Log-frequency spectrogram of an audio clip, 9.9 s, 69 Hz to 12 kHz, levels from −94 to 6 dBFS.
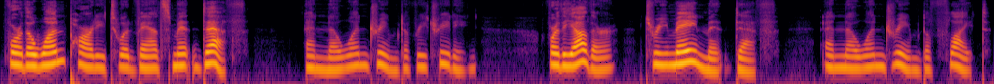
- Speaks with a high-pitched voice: Yes, high, 200 Hz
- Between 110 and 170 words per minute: Yes, average, 165 wpm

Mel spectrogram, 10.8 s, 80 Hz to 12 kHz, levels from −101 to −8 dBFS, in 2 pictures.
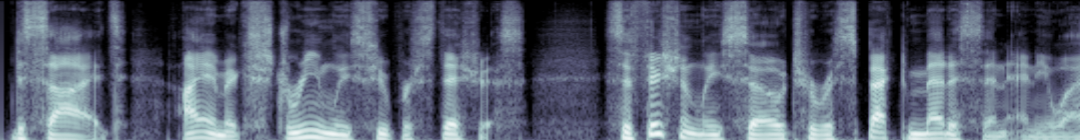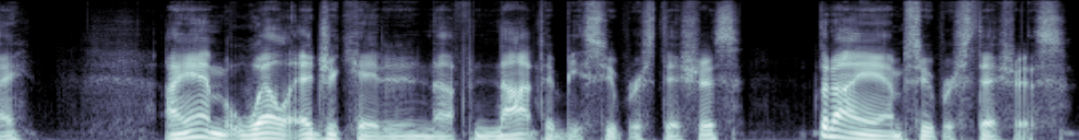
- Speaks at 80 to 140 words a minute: Yes, slow, 135 wpm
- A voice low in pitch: Yes, low, 105 Hz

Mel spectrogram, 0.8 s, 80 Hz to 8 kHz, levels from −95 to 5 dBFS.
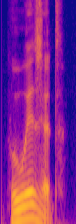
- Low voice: Yes, low, 110 Hz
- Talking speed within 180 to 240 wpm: Yes, fast, 235 wpm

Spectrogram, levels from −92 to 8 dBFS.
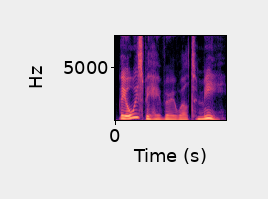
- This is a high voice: Yes, high, 200 Hz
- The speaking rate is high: Yes, fast, 250 wpm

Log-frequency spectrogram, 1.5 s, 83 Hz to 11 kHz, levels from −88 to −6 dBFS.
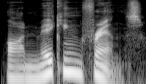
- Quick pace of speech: No, slow, 125 wpm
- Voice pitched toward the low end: Yes, low, 120 Hz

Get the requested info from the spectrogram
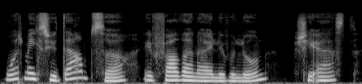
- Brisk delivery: Yes, fast, 215 wpm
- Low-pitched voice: No, high, 200 Hz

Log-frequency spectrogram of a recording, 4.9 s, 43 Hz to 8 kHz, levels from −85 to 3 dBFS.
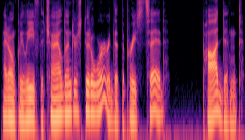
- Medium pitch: No, low, 105 Hz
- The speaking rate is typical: Yes, average, 170 wpm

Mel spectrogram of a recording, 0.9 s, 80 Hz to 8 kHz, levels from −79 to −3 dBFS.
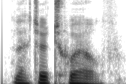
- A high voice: No, low, 100 Hz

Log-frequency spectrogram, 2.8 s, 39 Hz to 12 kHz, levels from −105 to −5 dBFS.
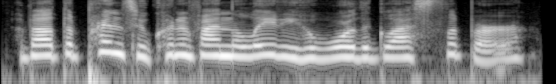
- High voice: Yes, very high, 250 Hz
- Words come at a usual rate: No, fast, 280 wpm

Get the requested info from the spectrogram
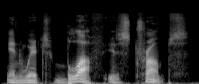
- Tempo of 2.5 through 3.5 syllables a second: Yes, 3.1 syllables/s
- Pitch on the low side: Yes, very low, 95 Hz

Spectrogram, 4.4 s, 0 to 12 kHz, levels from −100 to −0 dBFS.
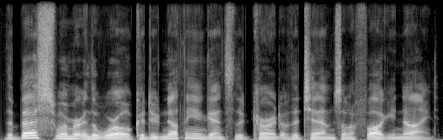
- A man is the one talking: Yes, male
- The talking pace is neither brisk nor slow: No, fast, 255 wpm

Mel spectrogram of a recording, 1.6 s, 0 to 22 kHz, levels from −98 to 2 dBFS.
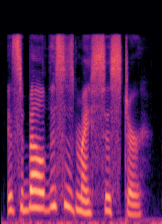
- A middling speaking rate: Yes, average, 185 wpm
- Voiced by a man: No, female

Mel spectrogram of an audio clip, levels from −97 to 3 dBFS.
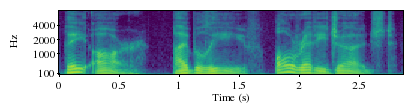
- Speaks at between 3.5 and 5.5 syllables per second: Yes, 5.0 syllables/s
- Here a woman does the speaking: No, male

